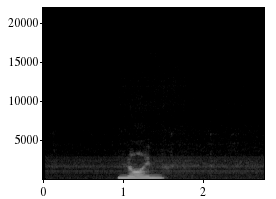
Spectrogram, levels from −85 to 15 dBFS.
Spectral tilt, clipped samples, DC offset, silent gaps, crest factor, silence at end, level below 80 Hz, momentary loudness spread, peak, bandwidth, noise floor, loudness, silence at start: -9 dB/octave; under 0.1%; under 0.1%; none; 18 dB; 1.25 s; -74 dBFS; 13 LU; -16 dBFS; 4.7 kHz; -63 dBFS; -29 LUFS; 0.95 s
